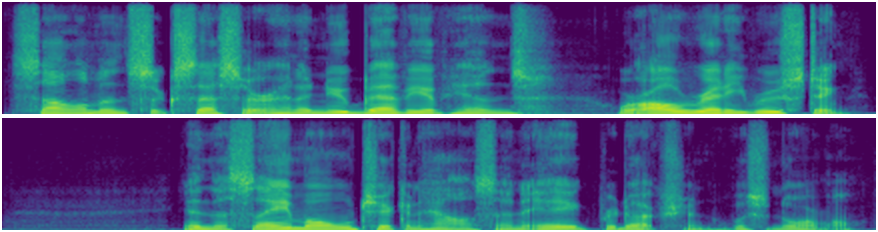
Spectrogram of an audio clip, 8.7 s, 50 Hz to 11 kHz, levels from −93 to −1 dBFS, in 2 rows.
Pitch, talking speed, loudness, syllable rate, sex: 150 Hz, 150 wpm, -19 LUFS, 5.1 syllables/s, female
